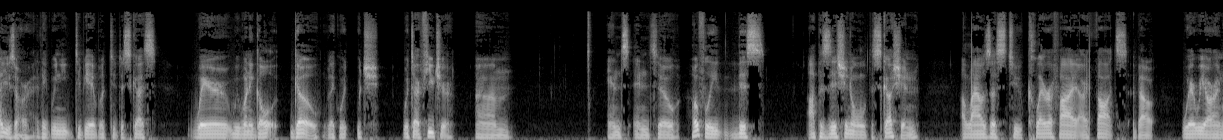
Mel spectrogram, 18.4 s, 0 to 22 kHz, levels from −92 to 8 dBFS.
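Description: At 14.58 to 14.60 s a loud pop cuts across the speech, standing well above it, and a second, weaker one follows at 16.34 to 16.36 s. Each is a single sharp thump about 20 ms long, likely from a voltage pulse such as static or a switching glitch entering the signal. Unlike a dropout click, the speech carries on unbroken beneath both pops, with no gap or skip in the sound.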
